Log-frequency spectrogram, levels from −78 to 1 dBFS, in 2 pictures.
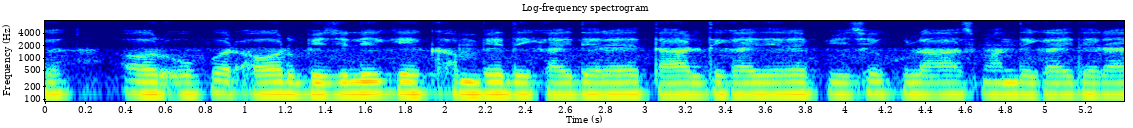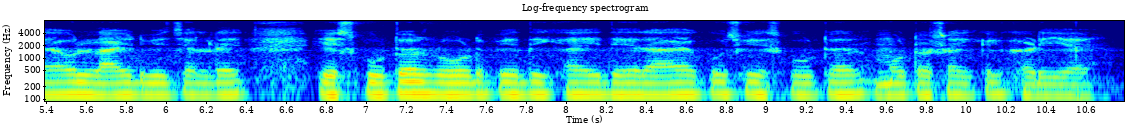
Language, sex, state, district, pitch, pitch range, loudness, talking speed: Hindi, male, Uttar Pradesh, Muzaffarnagar, 125 Hz, 125-130 Hz, -32 LUFS, 230 wpm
